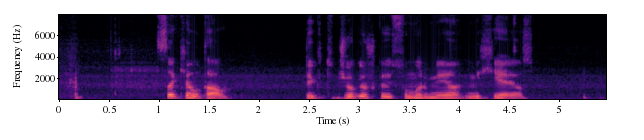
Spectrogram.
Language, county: Lithuanian, Vilnius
